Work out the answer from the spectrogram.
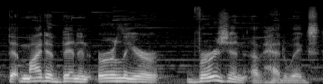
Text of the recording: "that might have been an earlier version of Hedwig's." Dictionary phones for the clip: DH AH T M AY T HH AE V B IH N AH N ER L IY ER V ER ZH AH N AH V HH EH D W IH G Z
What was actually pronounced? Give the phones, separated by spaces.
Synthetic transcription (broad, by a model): DH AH T M AY T HH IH V B IH N AH N ER L IY ER V ER ZH AH N AH V HH EH D W IH G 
